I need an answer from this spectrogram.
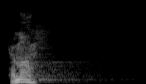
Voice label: Horse Start Adult; Warframe; Duviri

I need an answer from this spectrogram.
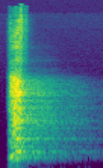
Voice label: Adult Operator Jump, en; Warframe; New War

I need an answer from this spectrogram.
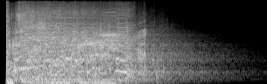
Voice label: Pain; Warframe; Proto Infested Brachiolyst

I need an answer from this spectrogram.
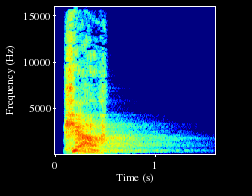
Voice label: Horse Sprint Adult; Warframe; Duviri

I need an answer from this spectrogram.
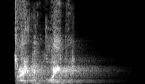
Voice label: Attack, Grineer Male

